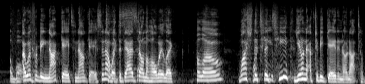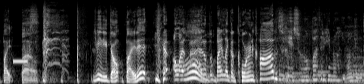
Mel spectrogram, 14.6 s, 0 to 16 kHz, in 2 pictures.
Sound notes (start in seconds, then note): 7.5 beep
